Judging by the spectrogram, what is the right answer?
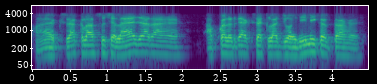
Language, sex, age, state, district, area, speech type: Hindi, male, 60+, Uttar Pradesh, Sonbhadra, rural, conversation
